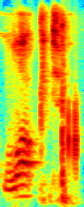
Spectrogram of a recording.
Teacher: Entonces, yo simplemente le pongo la ed y digo walked. Pronuncio al final explosivo la D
